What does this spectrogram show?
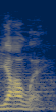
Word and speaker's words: Yahweh: how many of you ever heard the word Yahweh okay so that's the the accurate Hebrew pronunciation of it Jehovah is sort of the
